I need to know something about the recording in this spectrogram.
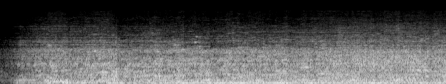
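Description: Steady low rumble under a dense, even background noise.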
